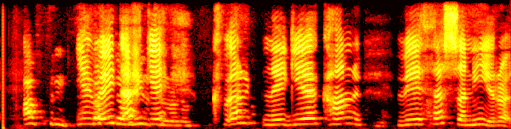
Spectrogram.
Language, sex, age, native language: Icelandic, female, 11, Icelandic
